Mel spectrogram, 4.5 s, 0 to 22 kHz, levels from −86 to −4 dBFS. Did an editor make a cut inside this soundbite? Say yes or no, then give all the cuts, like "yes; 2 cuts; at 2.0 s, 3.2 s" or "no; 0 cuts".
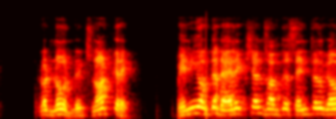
no; 0 cuts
